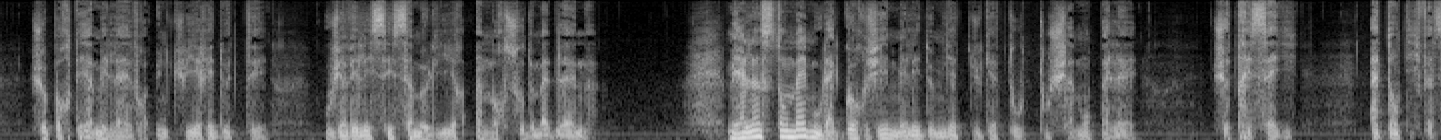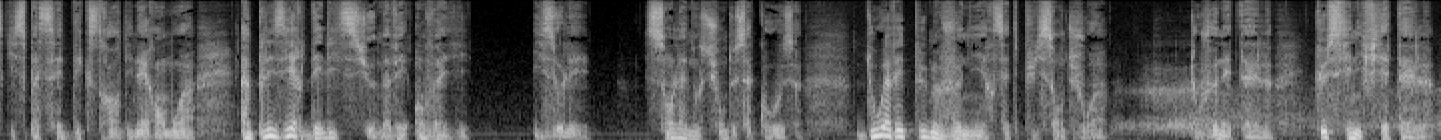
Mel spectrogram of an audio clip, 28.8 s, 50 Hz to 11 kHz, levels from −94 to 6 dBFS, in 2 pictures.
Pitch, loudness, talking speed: 90 Hz, -18 LUFS, 140 wpm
